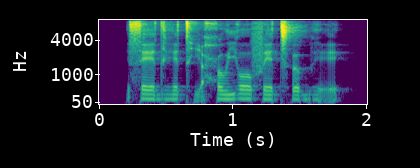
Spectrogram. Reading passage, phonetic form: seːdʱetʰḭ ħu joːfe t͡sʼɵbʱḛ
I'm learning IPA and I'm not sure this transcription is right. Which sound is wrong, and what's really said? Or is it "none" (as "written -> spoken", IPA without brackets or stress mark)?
none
